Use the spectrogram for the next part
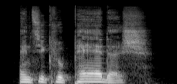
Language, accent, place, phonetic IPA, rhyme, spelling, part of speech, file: German, Germany, Berlin, [ɛnt͡sʏkloˈpɛːdɪʃ], -ɛːdɪʃ, enzyklopädisch, adjective, De-enzyklopädisch.ogg
- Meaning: 1. encyclopedic 2. striving for completeness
